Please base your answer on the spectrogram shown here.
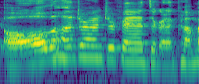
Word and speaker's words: Hunter x Hunter: whatever and it's just the x's are supposed to be silent so i was just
